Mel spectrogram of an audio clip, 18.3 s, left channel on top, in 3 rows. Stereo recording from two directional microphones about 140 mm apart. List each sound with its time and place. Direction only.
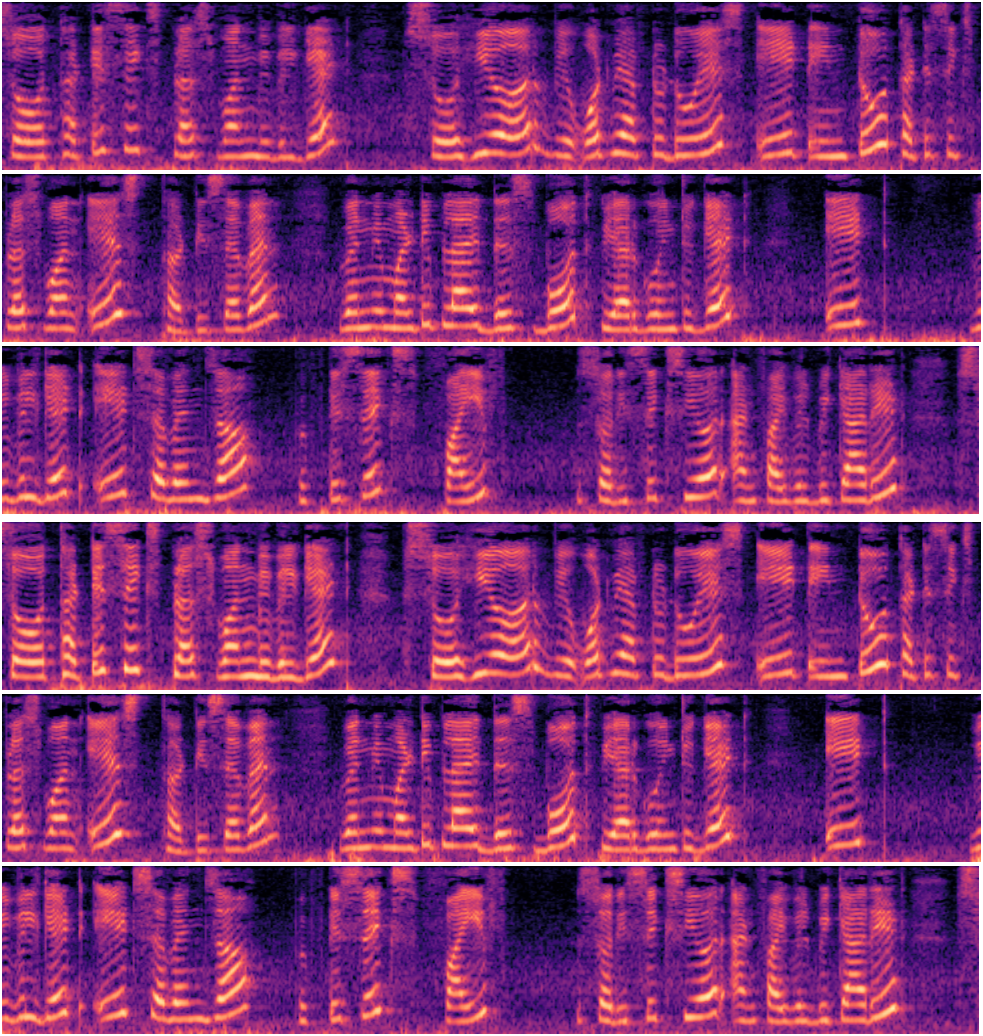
0.0 s speech: 55° right (ahead or behind)
2.6 s a woman's voice: 25° right (ahead or behind)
